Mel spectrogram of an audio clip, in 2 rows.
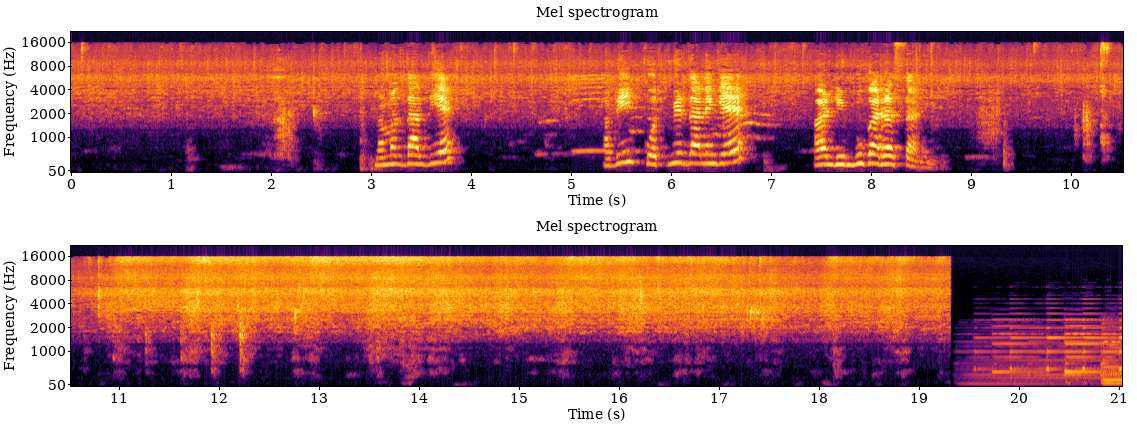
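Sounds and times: food sizzling in a wok: 0.0 - 19.4
spatula stirring and scraping: 1.8 - 2.4, 10.0 - 19.3.

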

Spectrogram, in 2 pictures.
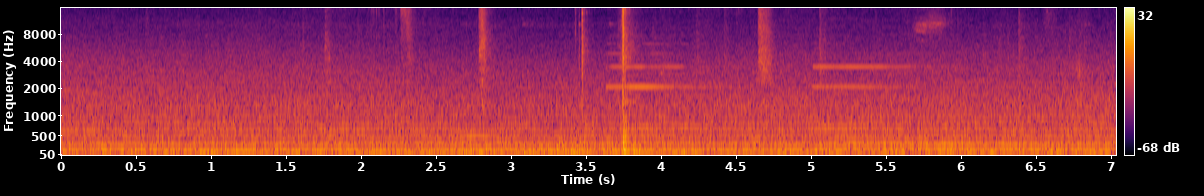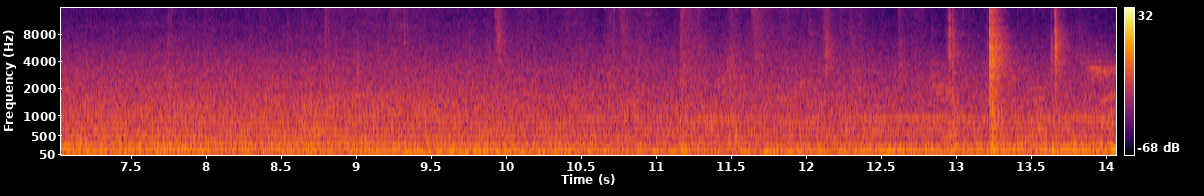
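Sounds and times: elevator doors sliding open: 2.7 - 7.9
elevator click: 3.4 - 4.4
short high beeps: 3.6 - 5.9.

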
